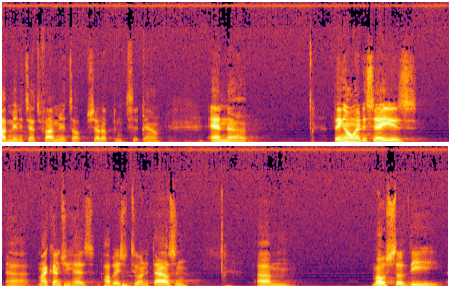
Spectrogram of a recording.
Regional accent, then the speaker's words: Samoa; moved away as an adult; now in United States; I am from Western Samoa

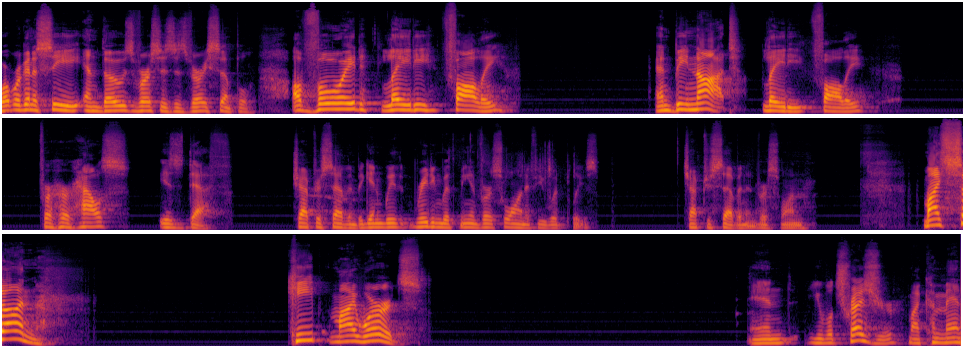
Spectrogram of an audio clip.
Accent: Texas, United States; moved away; I'm from Texas

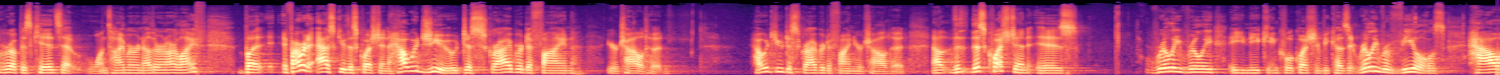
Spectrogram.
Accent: St. Louis, Missouri, United States; my family and I grew up near the St. Louis Zoo, or at least in driving distance

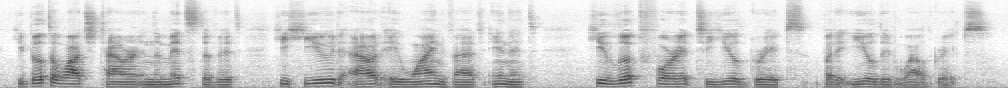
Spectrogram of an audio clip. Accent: New York, United States; as a New Yorker who was born and, and raised, not born, but raised to just not like Massachusetts

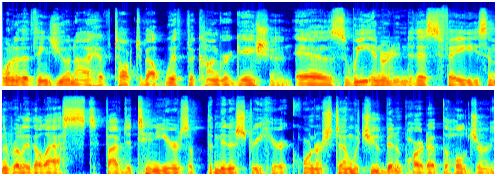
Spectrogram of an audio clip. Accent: United States; being an American is ingrained into us

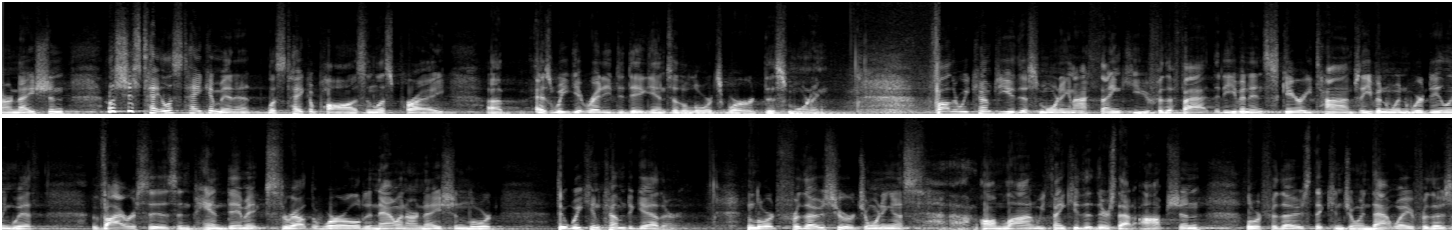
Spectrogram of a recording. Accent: Conyers, Georgia, United States; moved away; First Baptist Conyers with you back in my hometown.

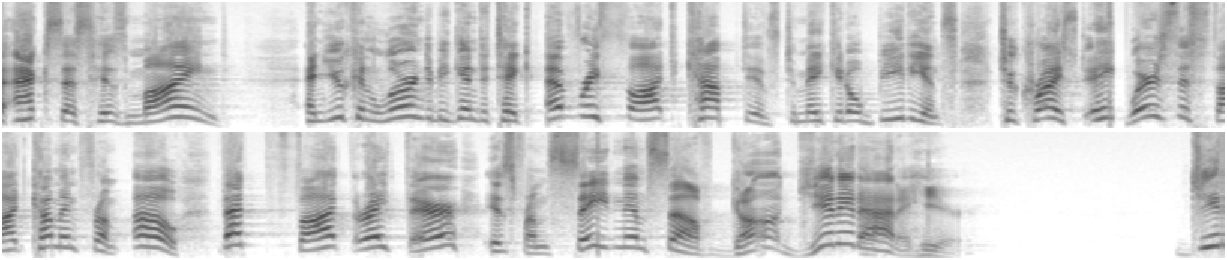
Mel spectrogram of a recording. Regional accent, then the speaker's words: Wyoming, United States; also born or lived in Mitchell, Nebraska; now in North Platte, United States; I'm from Wyoming. That's what they did back when I was from Wyoming.

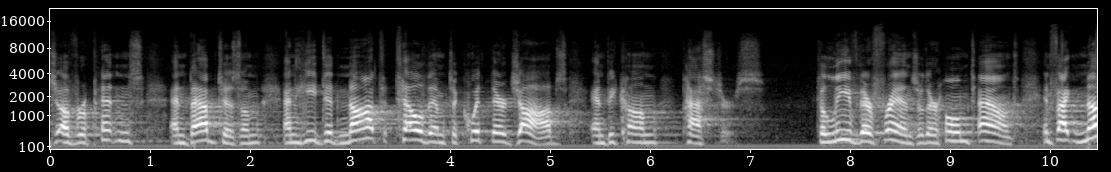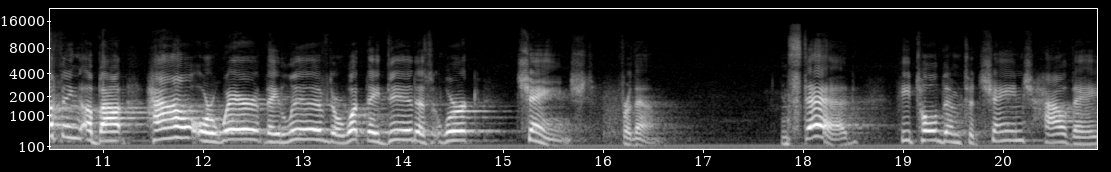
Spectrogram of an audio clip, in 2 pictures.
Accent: Oregon, United States; now in Kansas, United States; I grew up in Oregon, so it's a little different.

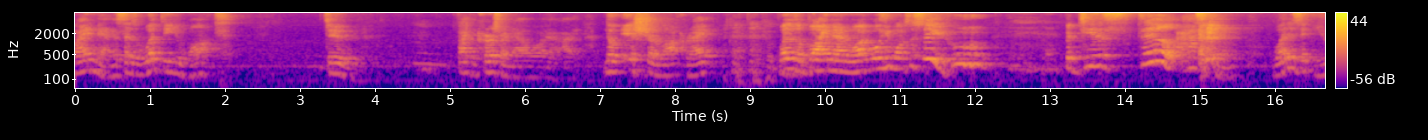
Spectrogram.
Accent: Philippines; I'm Filipino, and we love the karaoke

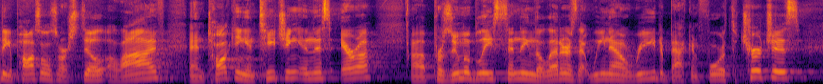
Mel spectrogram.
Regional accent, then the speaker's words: Florida, United States; I grew up here in Florida

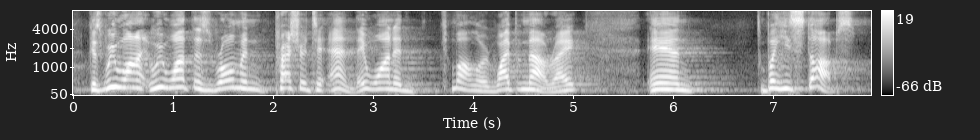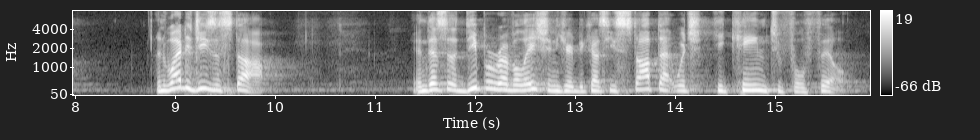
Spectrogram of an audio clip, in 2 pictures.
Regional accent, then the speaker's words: Alaska, United States; Growing up in Alaska, right, in the valley specifically, we're surrounded by beautiful mountains

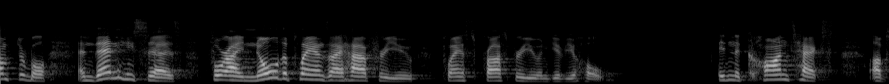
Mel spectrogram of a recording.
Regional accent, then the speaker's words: Sudbury, Ontario, Canada; I'm from Sudbury, and the main export there is nickel

